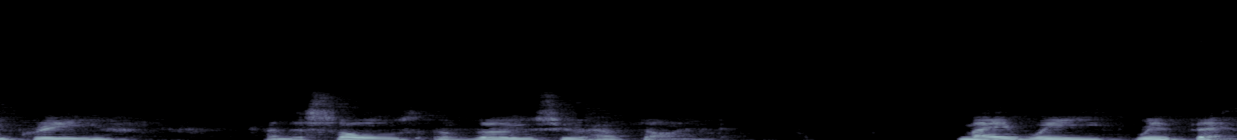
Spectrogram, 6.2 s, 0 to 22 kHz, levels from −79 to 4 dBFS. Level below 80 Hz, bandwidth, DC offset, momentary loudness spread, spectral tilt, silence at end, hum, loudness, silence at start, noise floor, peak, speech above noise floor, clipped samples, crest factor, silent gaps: -72 dBFS; 7 kHz; under 0.1%; 14 LU; -8.5 dB/octave; 0 s; none; -31 LUFS; 0 s; -89 dBFS; -16 dBFS; 58 dB; under 0.1%; 16 dB; 4.62-4.68 s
